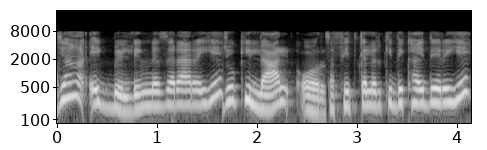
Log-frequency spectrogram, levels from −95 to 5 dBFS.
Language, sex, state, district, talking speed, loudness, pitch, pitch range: Hindi, female, Bihar, Saran, 260 wpm, -15 LUFS, 215 Hz, 200-235 Hz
